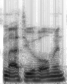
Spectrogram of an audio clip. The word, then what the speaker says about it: Matthew Holman: pronouncing everything okay there's nothing uh funny about the way you pronounce your name it's just matthew holman and is it fair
